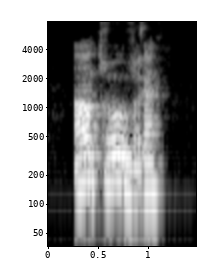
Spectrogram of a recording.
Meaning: third-person plural imperfect indicative of entrouvrir
- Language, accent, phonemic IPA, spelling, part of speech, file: French, Canada, /ɑ̃.tʁu.vʁɛ/, entrouvraient, verb, LL-Q150 (fra)-entrouvraient.wav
